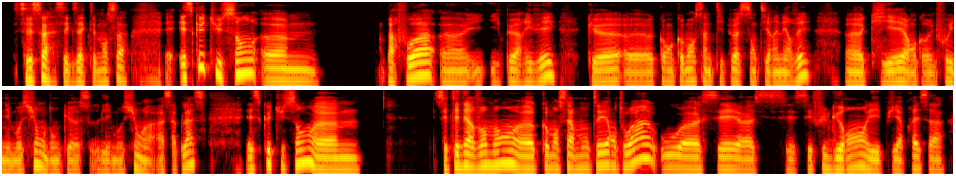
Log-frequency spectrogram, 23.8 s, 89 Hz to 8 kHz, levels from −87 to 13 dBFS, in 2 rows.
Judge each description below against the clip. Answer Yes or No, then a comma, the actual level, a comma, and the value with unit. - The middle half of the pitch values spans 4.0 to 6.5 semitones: Yes, average, 4.7 semitones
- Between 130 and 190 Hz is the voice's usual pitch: No, low, 110 Hz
